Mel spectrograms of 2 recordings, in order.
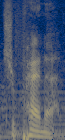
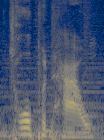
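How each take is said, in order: First: It is said as 'Trepenna', ending in 'ah'. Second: It is said as spelled, ending in 'how'. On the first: This is how local people say it. "the locals pronounce it" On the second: This is how the spelling reads. "it looks like"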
